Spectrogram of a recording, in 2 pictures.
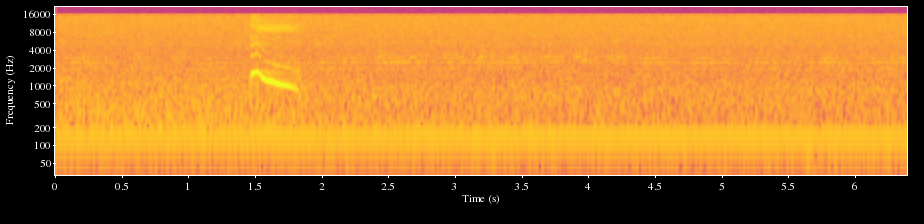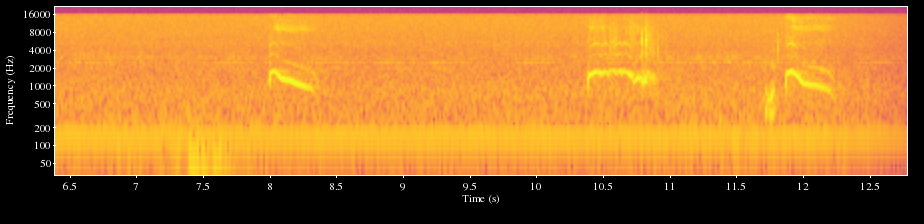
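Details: Chickaree, or Douglas squirrel, of the Pacific Northwest repeating short descending whistled notes, sparse at first and then closer together near the end, with a steady background hum.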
